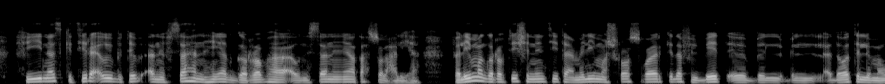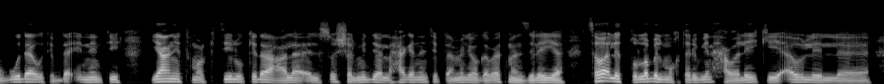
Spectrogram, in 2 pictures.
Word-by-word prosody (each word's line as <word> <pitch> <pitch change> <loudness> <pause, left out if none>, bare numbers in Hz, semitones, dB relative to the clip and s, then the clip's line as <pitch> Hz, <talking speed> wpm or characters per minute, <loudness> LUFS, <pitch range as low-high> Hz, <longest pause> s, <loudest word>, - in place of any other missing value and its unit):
في 125 +4 +1
ناس 150 +2 0
كتيرة 145 +3 -1
أوي 145 +1 +1
بتبقى 135 +1 -4
نفسها 125 +7 -1
إن 125 -5 -1
هي 120 +3 -1
تجرّبها 110 +3 0
أو 95 - -2
نفسها 95 +5 -3
إن 120 - -1
هي 120 0 0
تحصل 115 -3 -6
عليها، 80 -2 -7 0.3
فَليه 120 +7 +3
ما 170 +1 +3
جربتيش 130 0 -1
إن 125 -1 0
أنتِ 130 +1 -3
تعملي 120 0 -1
مشروع 125 +1 -2
صغير 125 0 0
كده 125 +1 -3
في 125 - -10
البيت 120 +6 +1
آآ 100 +1 -1
بال 95 0 -4
بالأدوات 95 +4 -4
اللي 105 -4 +2
موجودة 115 +7 +3
وتبدئي 100 -2 -3
إن 110 -1 0
أنتِ 110 -2 0 0.4
يعني 130 +1 +6
تماركتي 110 +2 -3
له 120 -2 +1
كده 115 +1 +3
على 100 0 0
الSocial 115 +2 -2
media 110 - -4
والّا 100 -3 +2
حاجة 110 +1 -1
إن 110 - -1
أنتِ 110 +1 -4
بتعملي 105 +1 -2
وجبات 100 +2 -1
منزلية، 100 0 +3 0.2
سواء 155 +2 +6
للطلاب 130 -1 +3
المغتربين 110 -1 0
حواليكِ 105 0 -1
أو 110 +2 +1
لل 95 -4 -1
110 Hz, 185 wpm, -24 LUFS, 100-125 Hz, 0.4 s, يعني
